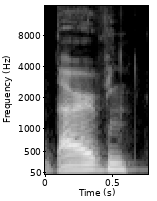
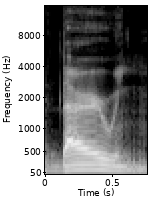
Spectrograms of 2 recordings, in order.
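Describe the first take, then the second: First: The middle consonant is a v sound. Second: The middle consonant is a w sound. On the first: The speaker calls it wrong. "não é Darwin, não é com V" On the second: The speaker calls it right. "é Darwin"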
